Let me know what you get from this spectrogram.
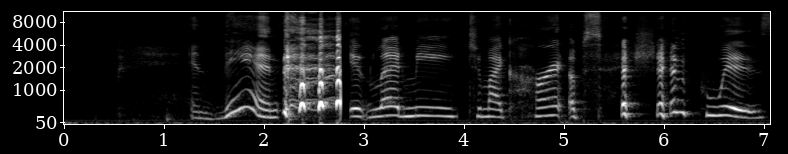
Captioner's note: laughs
